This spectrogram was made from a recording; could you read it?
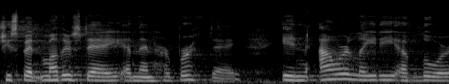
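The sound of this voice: It's an unforced reading voice with fairly even intonation.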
